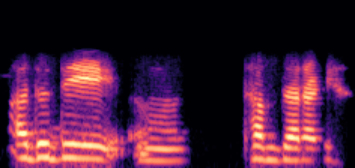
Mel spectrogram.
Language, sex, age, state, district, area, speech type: Manipuri, female, 60+, Manipur, Thoubal, rural, conversation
